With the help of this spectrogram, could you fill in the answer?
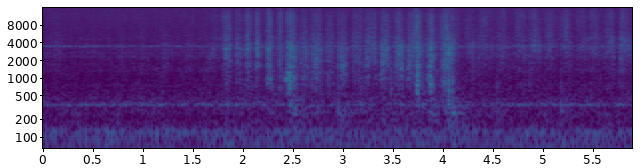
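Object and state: Leather dress shoe being polished.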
